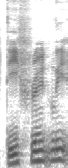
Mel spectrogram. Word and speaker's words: differently: act differently differently differently so again instead of thief differently it's more diff differently what you're doing for the short eye sound if you've seen our other videos i feel like i say this all the time make sure that the sides of your tongue are touching your top teeth lower the very back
